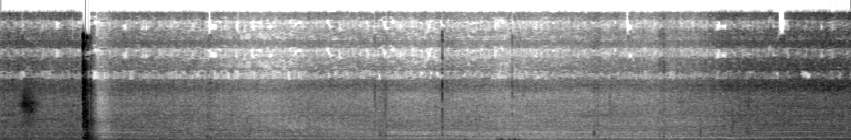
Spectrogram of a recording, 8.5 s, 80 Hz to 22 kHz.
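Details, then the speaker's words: 2009 Honda CR-V idling just after catalytic converter replacement for P0420 and clearing codes: even, low engine hum with steady pitch and no puffing, ticking or hissing; no exhaust leak. "And she sounds beautiful. No exhaust leak."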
